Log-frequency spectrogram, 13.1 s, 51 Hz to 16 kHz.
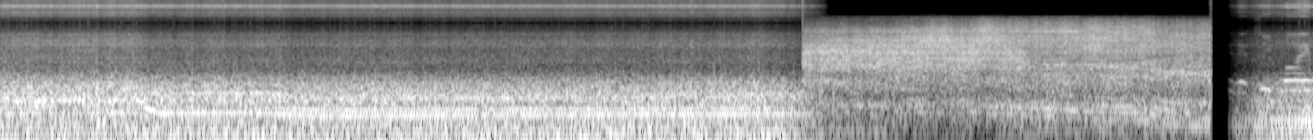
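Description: A 2011 Subaru Forester S MRT accelerates hard onto a race track straight, its engine roaring loud and close with a rising drone before dropping to a quieter rush of road noise, then a brief cutout.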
